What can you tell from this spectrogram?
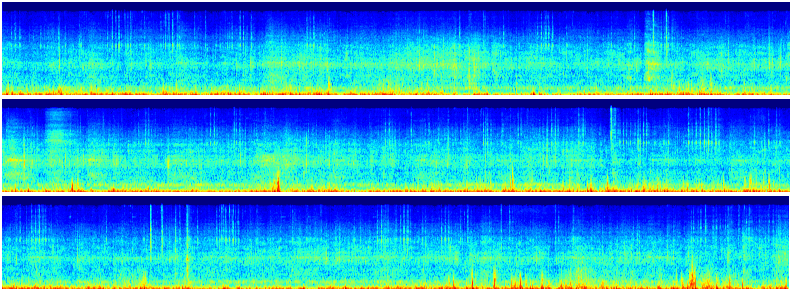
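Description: Mountain bike riding over a rough dirt trail: tyres on dirt and gravel, with scattered knocks and rattles from the bike over rocks, and wind rumbling on the camera microphone.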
